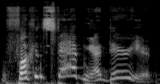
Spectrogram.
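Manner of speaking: loud. Pretend. Tough-guy dare, loud start.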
